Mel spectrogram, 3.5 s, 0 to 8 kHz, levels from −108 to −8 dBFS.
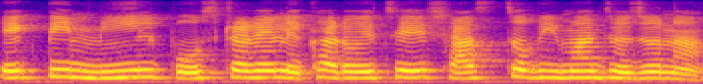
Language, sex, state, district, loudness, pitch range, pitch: Bengali, female, West Bengal, Malda, -13 LUFS, 220-245 Hz, 235 Hz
